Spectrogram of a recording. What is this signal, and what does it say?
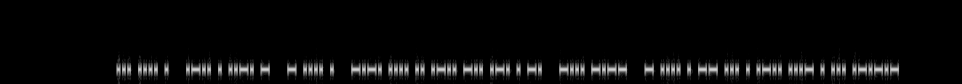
Morse code, heard as a keyed tone, about 46 wpm, 700 Hz. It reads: SHE LEFT THE CHILDREN BY THEMSELVES.
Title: Sentences from Top 1000 Words - Review Part 5 - 45wpm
